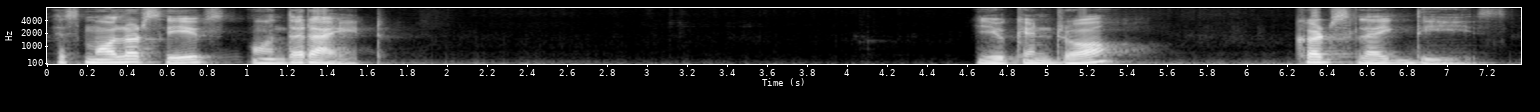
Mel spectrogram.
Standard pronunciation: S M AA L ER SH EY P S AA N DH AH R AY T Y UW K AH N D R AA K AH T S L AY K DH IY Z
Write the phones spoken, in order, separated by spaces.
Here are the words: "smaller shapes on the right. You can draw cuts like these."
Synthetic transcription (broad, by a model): S M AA L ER S EY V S AA N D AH R AY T Y UW K AH N D R AA K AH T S L AY K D IY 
